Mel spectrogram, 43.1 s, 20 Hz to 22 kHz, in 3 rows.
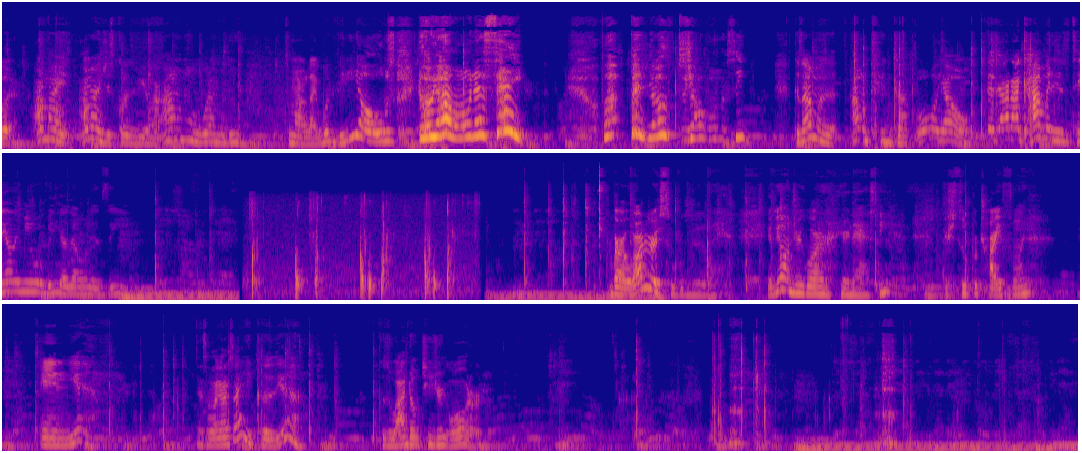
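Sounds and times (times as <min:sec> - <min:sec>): low background music tone: 0:00.0 - 0:17.6, 0:20.8 - 0:43.0
person gulping water: 0:17.7 - 0:20.5.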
